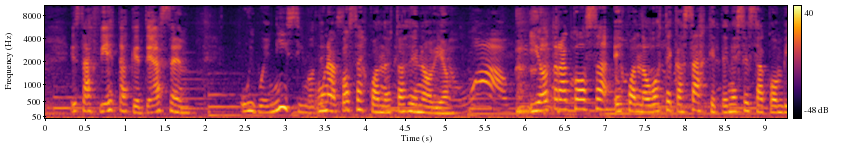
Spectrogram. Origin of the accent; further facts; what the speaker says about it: Argentina; vecina, usted me conoce, soy argentina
